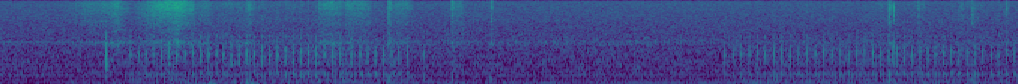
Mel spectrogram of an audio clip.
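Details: Dessie, a cuddly cat and Fritjof's mother, snoring while watching TV; a faint low rumble runs beneath soft clicks and rustling sounds early on, with the snoring growing clearer toward the end.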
